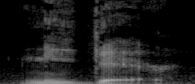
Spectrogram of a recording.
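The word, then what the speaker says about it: niger: south who learned that the Latin word for black is n I ger need air we know that's how it's pronounced because we were given pronunciation rules by ancient Roman and Latin writing authors need air this is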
